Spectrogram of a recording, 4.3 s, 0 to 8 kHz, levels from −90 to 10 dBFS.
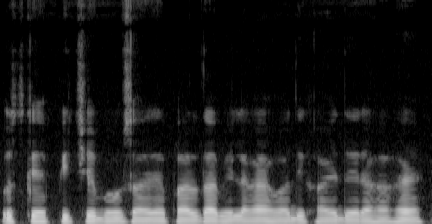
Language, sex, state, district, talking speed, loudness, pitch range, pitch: Hindi, male, Jharkhand, Palamu, 165 wpm, -15 LUFS, 105-110 Hz, 105 Hz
